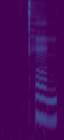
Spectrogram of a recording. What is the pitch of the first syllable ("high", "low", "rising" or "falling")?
low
